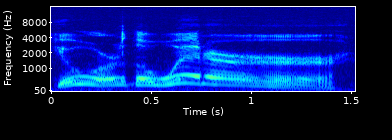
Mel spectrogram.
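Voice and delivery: very high, drawn-out, soft mock announcement; mock prize announcement. Host crowning a chat room winner, high drawn-out mock announcement. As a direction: stretch it out high, like a playful prize call.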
